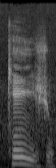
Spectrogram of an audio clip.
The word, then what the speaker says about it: queijo: sequestro agora aqui ó Que queijo você não fala a letra U aqui nesse caso queria você não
